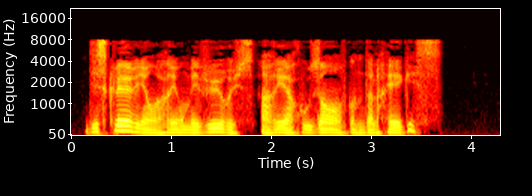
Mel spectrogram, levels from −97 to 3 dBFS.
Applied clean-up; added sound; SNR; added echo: none; none; none; none.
